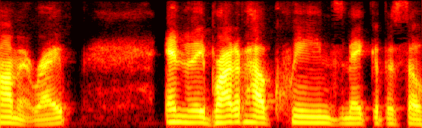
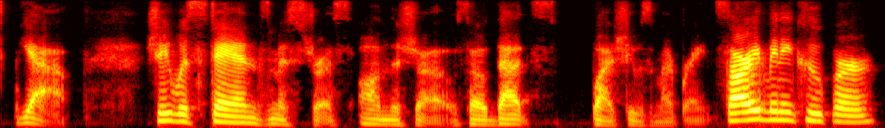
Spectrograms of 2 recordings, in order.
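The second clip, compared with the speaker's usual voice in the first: ordinary talk, nothing marked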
